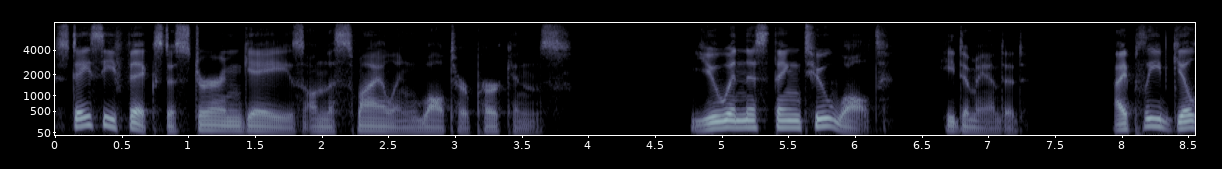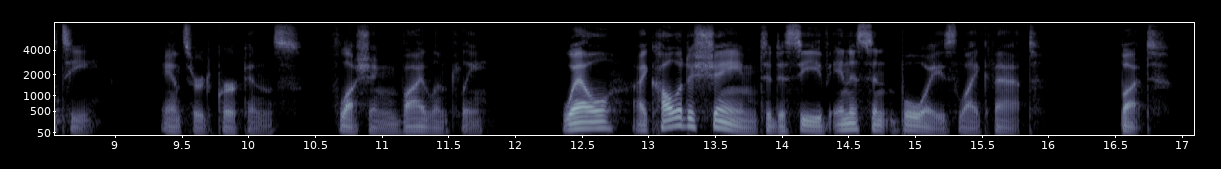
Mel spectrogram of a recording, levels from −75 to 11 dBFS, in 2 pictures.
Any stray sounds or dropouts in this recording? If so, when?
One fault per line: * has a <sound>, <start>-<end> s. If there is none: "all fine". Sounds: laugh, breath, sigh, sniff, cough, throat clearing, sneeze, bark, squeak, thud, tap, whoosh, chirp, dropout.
all fine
